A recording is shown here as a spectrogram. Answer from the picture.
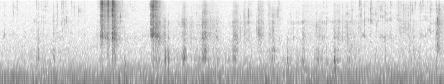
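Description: Sugar-free lemon wafer cookies being bitten and chewed close to the microphone: two sharp crunches about two and three seconds in, then soft, quiet chewing. The wafers are a little stale, with not much crunch left.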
